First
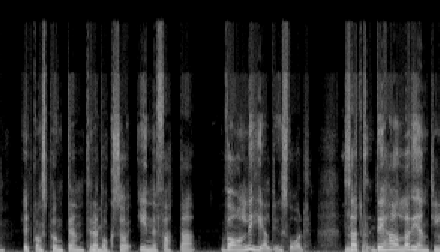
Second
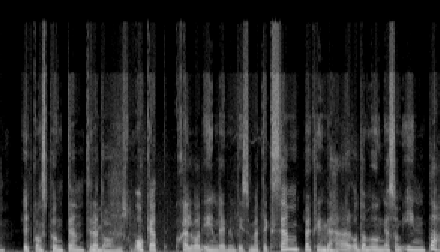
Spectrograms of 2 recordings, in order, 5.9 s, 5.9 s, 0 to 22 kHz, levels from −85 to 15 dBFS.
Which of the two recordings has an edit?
second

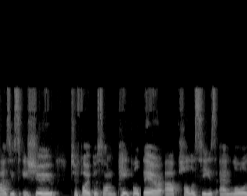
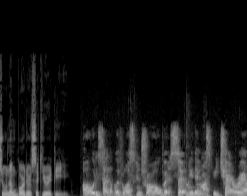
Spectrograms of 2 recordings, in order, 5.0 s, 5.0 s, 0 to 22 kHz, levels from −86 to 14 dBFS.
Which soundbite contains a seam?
first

